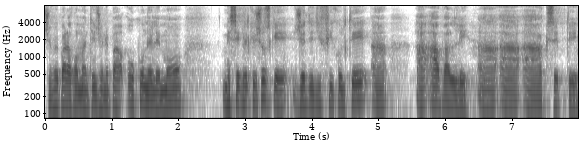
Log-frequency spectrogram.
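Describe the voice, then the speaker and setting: Speaking at a fairly slow pace, a man with a fairly high pitch keeps his intonation fairly even in a very clean recording with a silent background. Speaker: pharmaceutical industry executive. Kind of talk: panel discussion. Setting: stage at a conference.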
